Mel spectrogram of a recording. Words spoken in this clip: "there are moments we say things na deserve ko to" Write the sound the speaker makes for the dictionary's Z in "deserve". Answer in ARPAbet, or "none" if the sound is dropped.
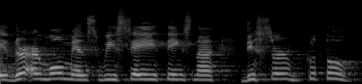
S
